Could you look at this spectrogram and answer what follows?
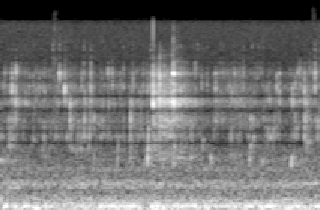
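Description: Water drips in a laboratory glassware setup with an addition funnel. Faint liquid trickles and drips sit under a low steady hum, with a slightly clearer drip midway.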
